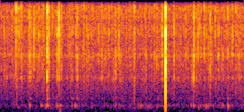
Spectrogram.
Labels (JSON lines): {"label": "ambient", "recorder": "HydroMoth"}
